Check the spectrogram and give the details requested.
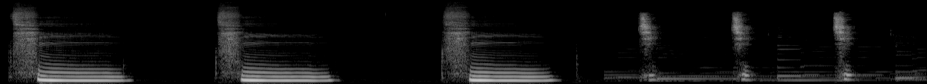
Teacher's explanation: tongue to the back of the lower teeth but this time force the air out and this sound is aspirated just as in the English word cheer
